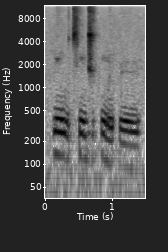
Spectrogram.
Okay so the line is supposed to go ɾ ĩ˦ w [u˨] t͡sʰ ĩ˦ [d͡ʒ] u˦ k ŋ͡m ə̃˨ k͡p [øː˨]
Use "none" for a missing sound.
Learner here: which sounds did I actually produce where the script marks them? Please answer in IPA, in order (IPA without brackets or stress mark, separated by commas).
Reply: u˨, d͡ʒ, øː˨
